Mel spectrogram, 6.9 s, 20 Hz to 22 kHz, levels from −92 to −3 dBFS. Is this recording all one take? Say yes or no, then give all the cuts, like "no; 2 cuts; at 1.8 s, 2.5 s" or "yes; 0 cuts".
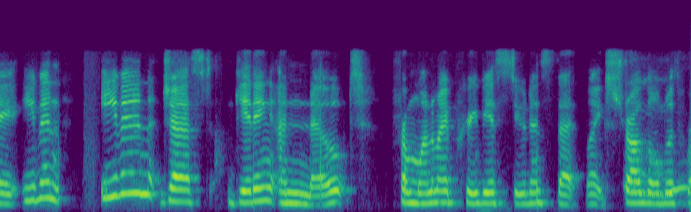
yes; 0 cuts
